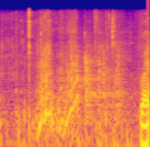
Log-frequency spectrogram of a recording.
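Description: A zipper on a nylon backpack pocket being pulled open: a quiet rasping run of small rapid clicks starting about half a second in and lasting a little over a second.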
